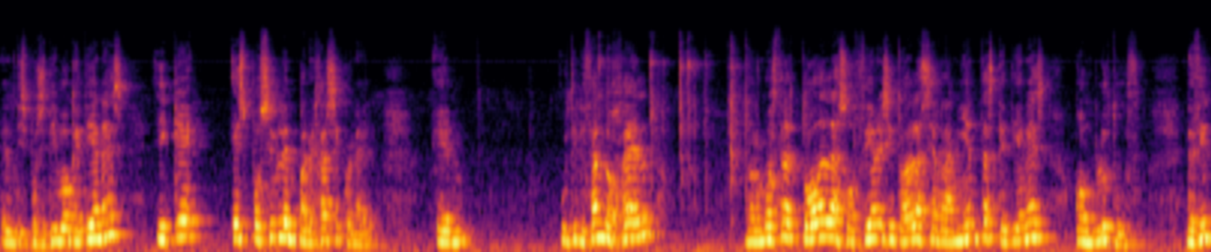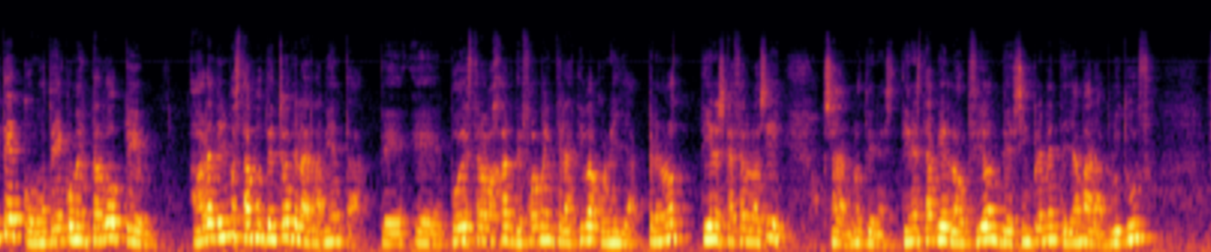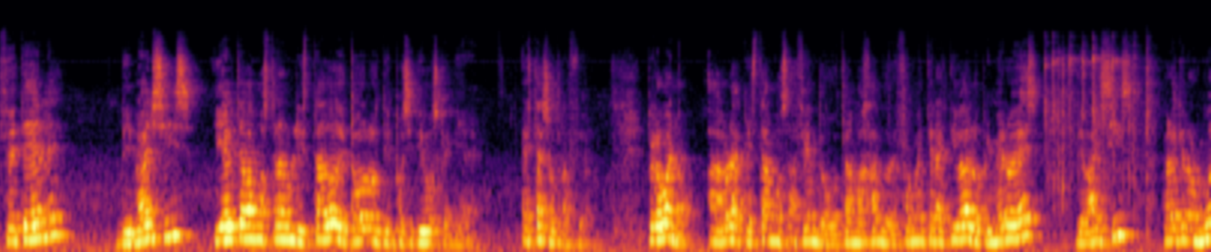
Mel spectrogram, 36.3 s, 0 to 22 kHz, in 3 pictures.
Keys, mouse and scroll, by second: 5.9-7.8 typing, 34.4-35.8 typing.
